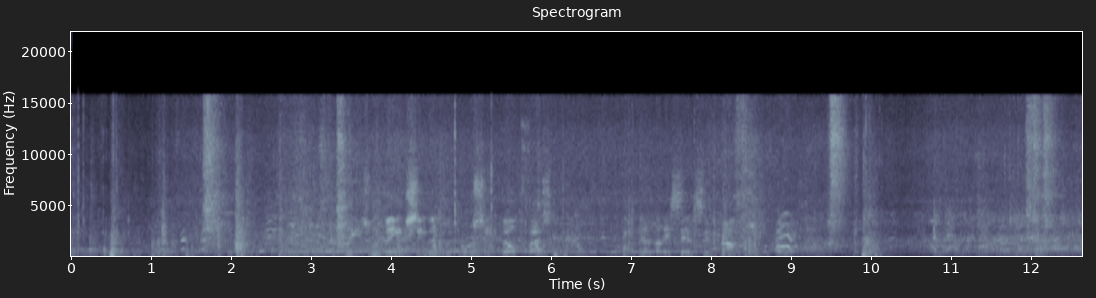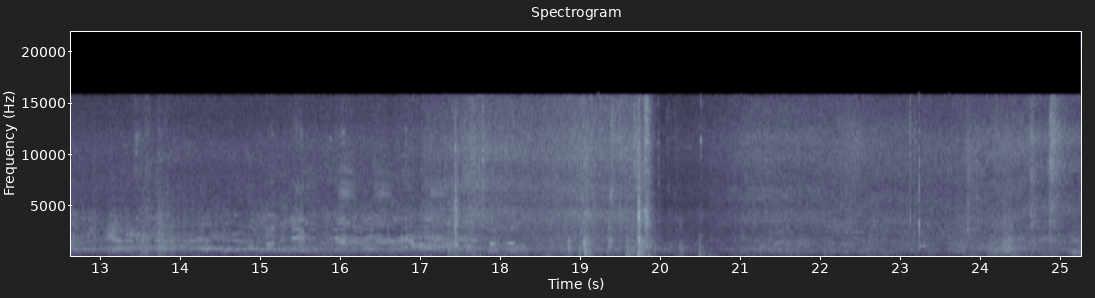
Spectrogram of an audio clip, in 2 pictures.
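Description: Several people talk nearby.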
